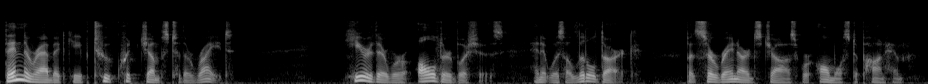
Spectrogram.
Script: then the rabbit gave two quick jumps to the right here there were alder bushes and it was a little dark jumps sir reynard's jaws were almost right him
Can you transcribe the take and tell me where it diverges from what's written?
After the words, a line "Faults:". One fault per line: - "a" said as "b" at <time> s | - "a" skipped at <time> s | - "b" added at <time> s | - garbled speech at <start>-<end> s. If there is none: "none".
then the rabbit gave two quick jumps to the right here there were alder bushes and it was a little dark but sir reynard's jaws were almost upon him
Faults:
- "jumps" said as "but" at 6.8 s
- "right" said as "upon" at 8.6 s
